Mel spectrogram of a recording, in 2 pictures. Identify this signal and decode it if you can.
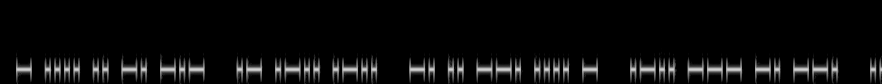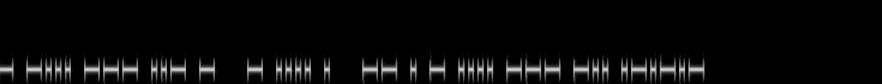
Morse code, heard as a keyed tone, about 25 wpm, 700 Hz. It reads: THINK ALL NIGHT LONG ABOUT THE METHOD.
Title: Sentences from Top 1000 Words - Review Part 3 - 25wpm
